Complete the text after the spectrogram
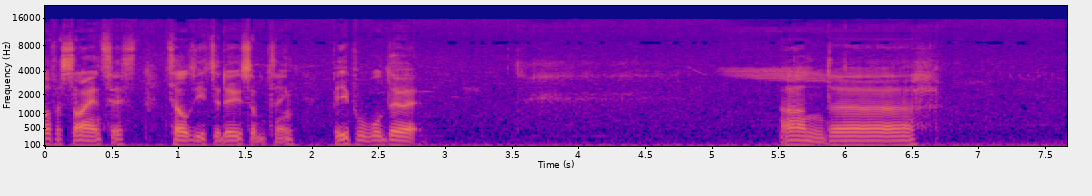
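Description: A young man talks calmly and close up, outdoors.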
